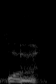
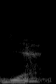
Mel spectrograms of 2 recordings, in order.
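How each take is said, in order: First: Calling out. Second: Said in the usual way. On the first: Acted. Calling again, louder.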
